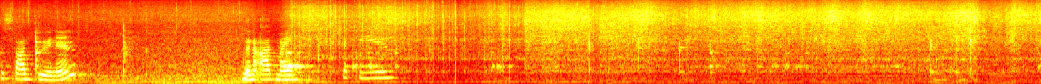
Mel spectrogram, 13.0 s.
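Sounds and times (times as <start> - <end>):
chickpeas sizzling in oil: 0.0 - 13.0.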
